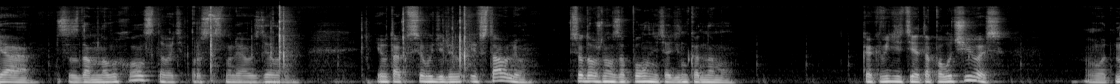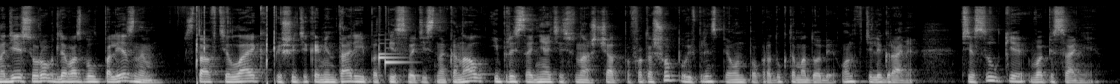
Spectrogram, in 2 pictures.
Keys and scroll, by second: 2.0 Return, 2.6 alt+Tab, 4.5 alt+Tab.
